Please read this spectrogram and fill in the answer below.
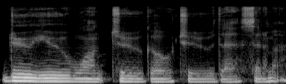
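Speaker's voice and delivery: "Do you want to go to the cinema?" slowly, each word separate; slow, word-by-word "want to go", no linking; learner's unconnected speech. Shown as a demonstration. Teacher imitating someone learning English, slow and unconnected. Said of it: "someone learning English might say".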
